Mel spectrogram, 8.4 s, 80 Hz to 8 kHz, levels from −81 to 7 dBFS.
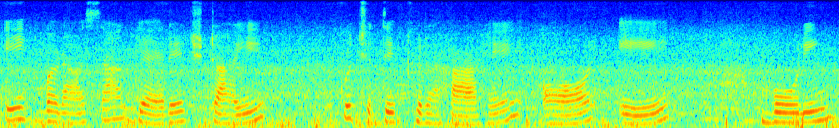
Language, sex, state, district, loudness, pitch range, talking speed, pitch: Hindi, female, Madhya Pradesh, Dhar, -17 LUFS, 155-190 Hz, 95 wpm, 175 Hz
